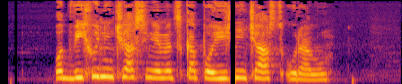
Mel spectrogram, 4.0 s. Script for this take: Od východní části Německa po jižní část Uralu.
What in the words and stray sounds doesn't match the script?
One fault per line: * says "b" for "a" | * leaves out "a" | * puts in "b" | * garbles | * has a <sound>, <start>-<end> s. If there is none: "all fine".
* has a dropout, 2.3-2.4 s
